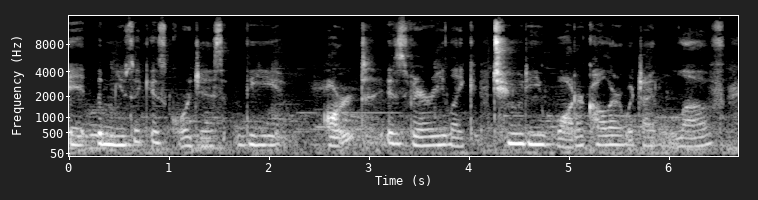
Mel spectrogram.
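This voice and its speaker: Soft-spoken and fairly slow, a woman with an American accent talks at a medium pitch, with audible room echo and music in the background. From US Northwest (Oregon). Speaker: book vlogger. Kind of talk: casual vlog. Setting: home at night, others sleeping. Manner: quiet, soft-spoken; whispering.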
